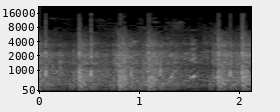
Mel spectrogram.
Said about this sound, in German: Wie lange dauern denn die Feuerwerke hier so? 40, 50 Minuten? Oder?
